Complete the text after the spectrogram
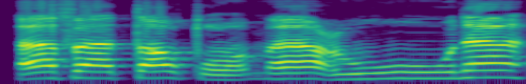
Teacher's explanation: أَفَتَطْمَعُونَ، یہ نقطوں والی تا ہے، اس کو باریک کرنا ہے، نقطوں والی تا کو طوا کے ساتھ ملانا ہے، پلس کرنا ہے۔ طوا ساکن ہے، یہاں پر قلقلہ کریں گے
